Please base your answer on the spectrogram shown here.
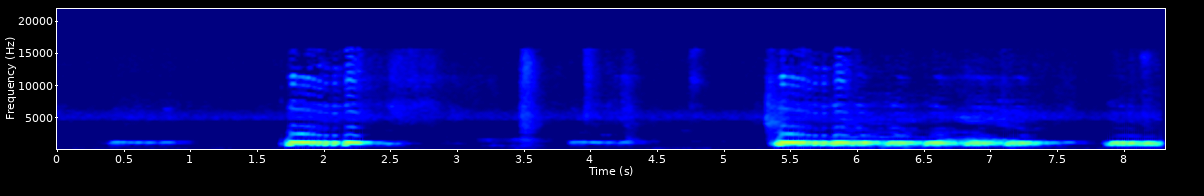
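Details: Wild-type local Javanese zebra dove in 'songgo ratu' song, used as a lure for other doves: short soft coos alternating with loud stuttering trilled bursts that roll into long purring notes, a faint click midway.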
